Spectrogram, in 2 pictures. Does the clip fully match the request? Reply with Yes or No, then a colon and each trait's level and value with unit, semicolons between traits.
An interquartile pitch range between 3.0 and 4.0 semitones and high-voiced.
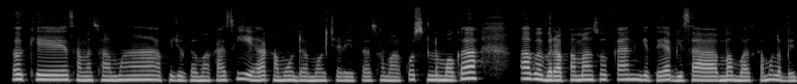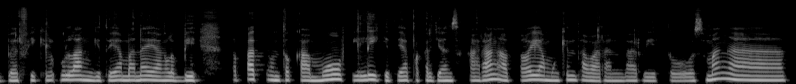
No: narrow, 2.4 semitones; high, 195 Hz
